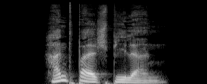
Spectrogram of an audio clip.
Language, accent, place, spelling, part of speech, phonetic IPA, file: German, Germany, Berlin, Handballspielern, noun, [ˈhantbalˌʃpiːlɐn], De-Handballspielern.ogg
- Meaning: dative plural of Handballspieler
